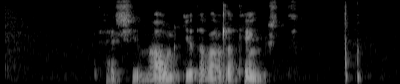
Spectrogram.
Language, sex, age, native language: Icelandic, male, 50-59, Icelandic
